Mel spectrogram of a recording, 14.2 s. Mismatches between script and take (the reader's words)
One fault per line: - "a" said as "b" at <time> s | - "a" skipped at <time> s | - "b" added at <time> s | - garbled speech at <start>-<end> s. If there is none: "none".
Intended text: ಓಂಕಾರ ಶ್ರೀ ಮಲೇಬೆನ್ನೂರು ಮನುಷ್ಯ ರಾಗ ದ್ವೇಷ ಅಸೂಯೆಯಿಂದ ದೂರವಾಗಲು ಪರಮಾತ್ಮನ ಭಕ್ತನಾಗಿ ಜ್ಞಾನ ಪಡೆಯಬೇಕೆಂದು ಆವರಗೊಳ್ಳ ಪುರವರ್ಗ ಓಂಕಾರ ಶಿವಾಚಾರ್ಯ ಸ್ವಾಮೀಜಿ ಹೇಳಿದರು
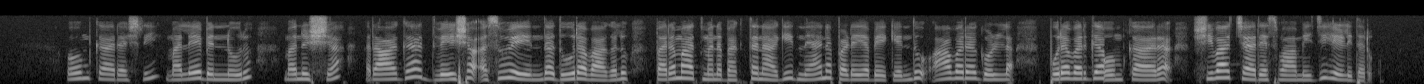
none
